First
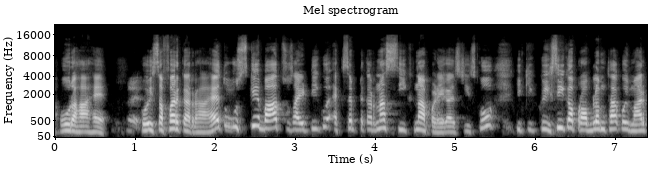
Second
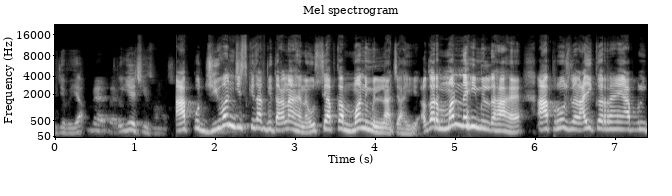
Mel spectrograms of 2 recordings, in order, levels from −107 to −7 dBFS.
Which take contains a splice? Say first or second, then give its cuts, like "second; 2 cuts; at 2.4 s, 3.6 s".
second; 1 cut; at 1.4 s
